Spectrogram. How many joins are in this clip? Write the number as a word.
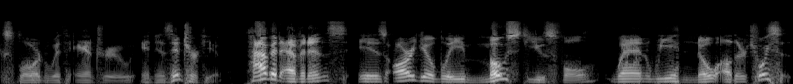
two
